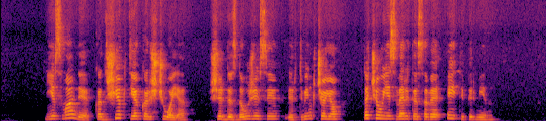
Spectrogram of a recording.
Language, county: Lithuanian, Panevėžys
